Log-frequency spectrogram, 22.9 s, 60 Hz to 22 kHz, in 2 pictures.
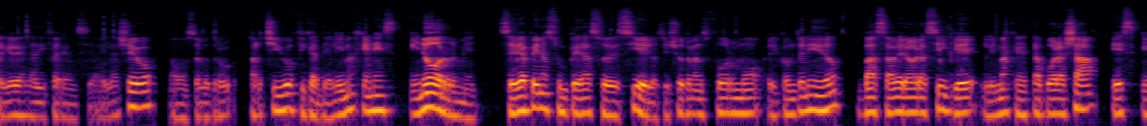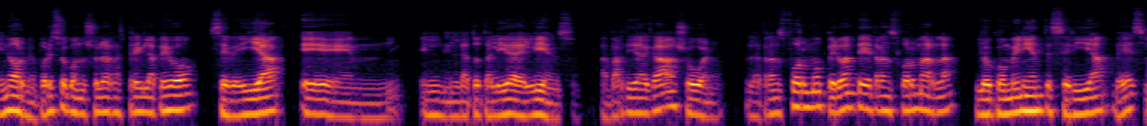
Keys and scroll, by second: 9.5 alt+space, 21.1 ctrl+t.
